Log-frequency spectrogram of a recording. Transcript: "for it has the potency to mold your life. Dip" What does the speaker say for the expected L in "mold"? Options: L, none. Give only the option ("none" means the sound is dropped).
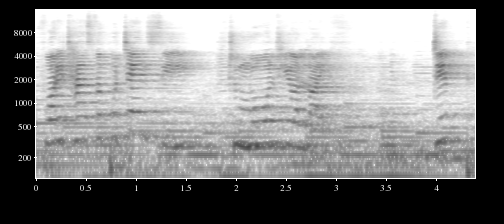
none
